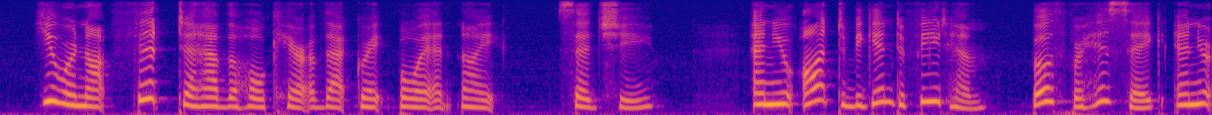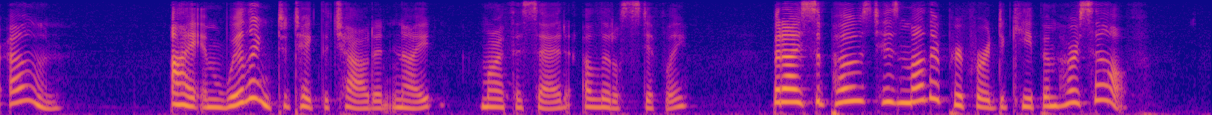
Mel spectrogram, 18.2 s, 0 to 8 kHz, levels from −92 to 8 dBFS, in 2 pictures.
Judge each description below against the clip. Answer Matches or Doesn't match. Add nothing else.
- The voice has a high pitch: Matches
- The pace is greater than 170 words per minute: Matches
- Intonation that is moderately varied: Doesn't match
